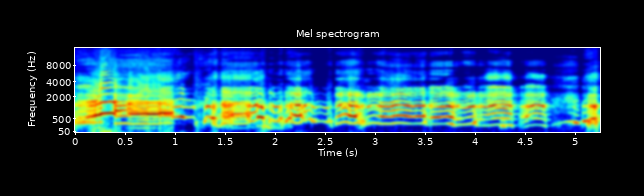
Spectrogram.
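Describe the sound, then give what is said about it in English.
A woman wails loudly in heavy, drawn-out cries that waver up and down in pitch. The cries come in several long bursts broken by short catches of breath and continue without pause across the whole stretch. “She completely stops sobbing. And then just devolves into just, like, even heavier, bigger wailing.”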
